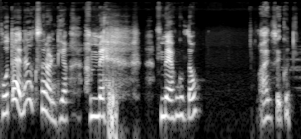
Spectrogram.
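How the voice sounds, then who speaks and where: A woman's voice: on the high side, lively intonation, moderate pace, dark tone, breathy edge, no echo, dull audio. Woman with chatting advice at the camera, repeats herself a lot, close dry mic. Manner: chatty, repeats herself, mixes in English words. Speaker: vlogger giving advice. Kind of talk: casual advice talk to camera.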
